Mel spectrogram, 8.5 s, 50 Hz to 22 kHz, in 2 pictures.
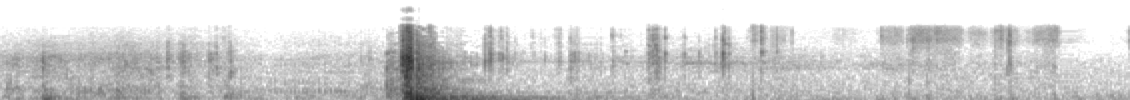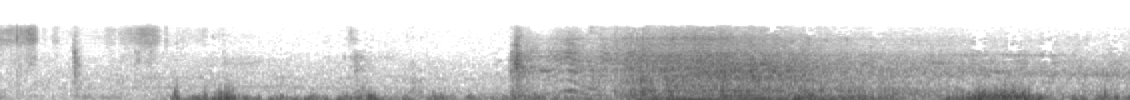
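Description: A sharp thump, then quiet clicks, followed by a 1982 Jeep Wagoneer engine cranking and catching into a low, steady idle rumble.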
